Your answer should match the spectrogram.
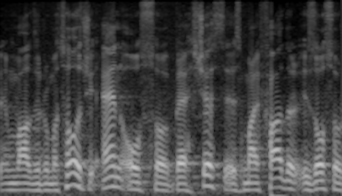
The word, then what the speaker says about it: Behçet: And talk a little bit about, let me help you pronounce this, Behçet?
